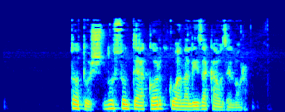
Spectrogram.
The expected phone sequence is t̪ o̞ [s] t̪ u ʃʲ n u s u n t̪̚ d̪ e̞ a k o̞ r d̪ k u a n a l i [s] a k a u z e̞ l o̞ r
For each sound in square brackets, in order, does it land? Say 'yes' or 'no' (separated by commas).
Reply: no, no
